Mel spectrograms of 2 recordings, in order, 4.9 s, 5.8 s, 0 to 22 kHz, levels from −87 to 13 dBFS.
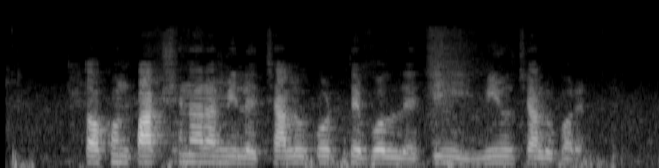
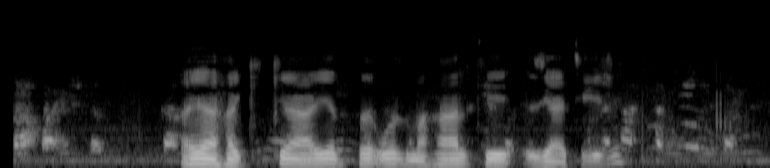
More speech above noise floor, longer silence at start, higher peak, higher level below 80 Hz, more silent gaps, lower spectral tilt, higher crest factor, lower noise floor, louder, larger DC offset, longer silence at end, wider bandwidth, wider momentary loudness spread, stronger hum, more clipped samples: about the same, 26 dB vs 29 dB; about the same, 0.1 s vs 0.1 s; first, -2 dBFS vs -6 dBFS; first, -52 dBFS vs -58 dBFS; neither; second, -7.5 dB/octave vs -10.5 dB/octave; about the same, 24 dB vs 20 dB; about the same, -49 dBFS vs -52 dBFS; about the same, -24 LUFS vs -24 LUFS; neither; about the same, 0.35 s vs 0.3 s; first, 10 kHz vs 5.8 kHz; second, 13 LU vs 21 LU; neither; neither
